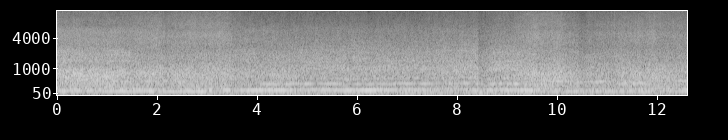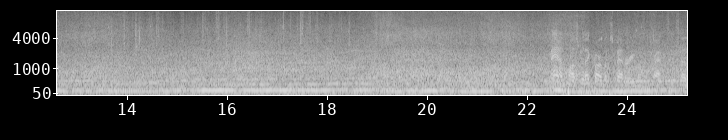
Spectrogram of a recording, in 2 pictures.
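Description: A race car engine roars and revs steadily.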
